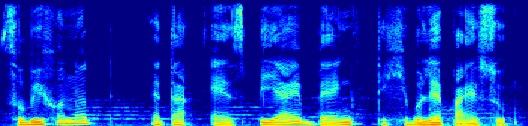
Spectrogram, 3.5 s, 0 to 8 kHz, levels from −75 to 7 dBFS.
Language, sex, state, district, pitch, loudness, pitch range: Assamese, male, Assam, Sonitpur, 130 Hz, -18 LUFS, 110-145 Hz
